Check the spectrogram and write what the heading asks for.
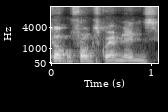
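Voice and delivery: ordinary talk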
